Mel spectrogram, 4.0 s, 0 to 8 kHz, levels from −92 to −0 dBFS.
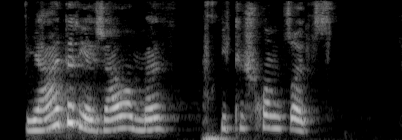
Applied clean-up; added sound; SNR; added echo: neural mask model DeepFilterNet 3.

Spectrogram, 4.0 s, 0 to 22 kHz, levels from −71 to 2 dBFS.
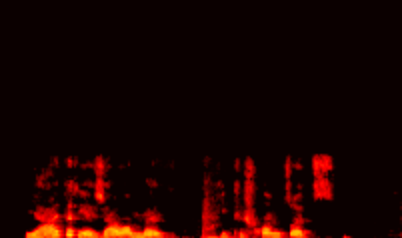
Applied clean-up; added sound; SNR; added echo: none; none; none; none.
